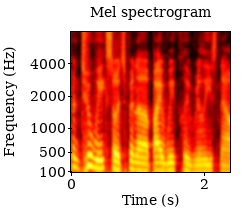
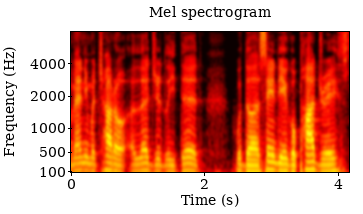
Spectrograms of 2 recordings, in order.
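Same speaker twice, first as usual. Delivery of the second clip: normal talking voice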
